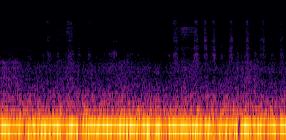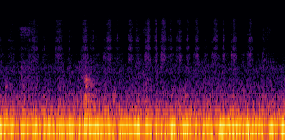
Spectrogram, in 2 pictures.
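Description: Round watercolour brush stroking wet paint across textured paper: soft, scratchy brushing, in quick runs of strokes that grow busier in the second half, over a steady low hum.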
